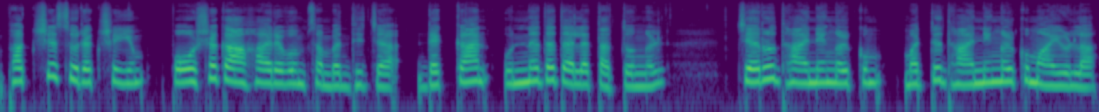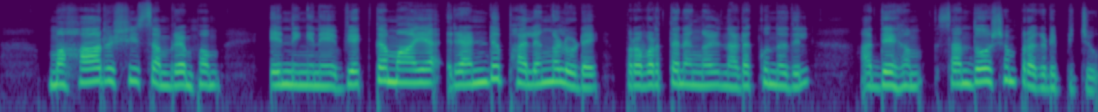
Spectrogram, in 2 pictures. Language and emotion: Malayalam, neutral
